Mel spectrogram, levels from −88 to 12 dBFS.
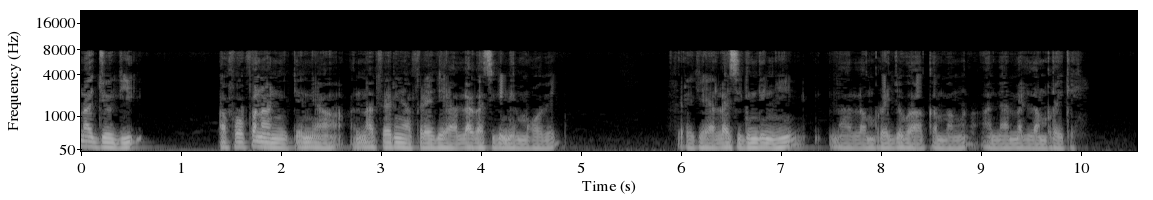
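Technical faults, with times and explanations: Throughout, low-delay AAC compression: speech is rough and grainy, harmonics smeared by short frames. Nothing above 7.7 kHz. Likely AAC-ELD near 16 kbps.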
